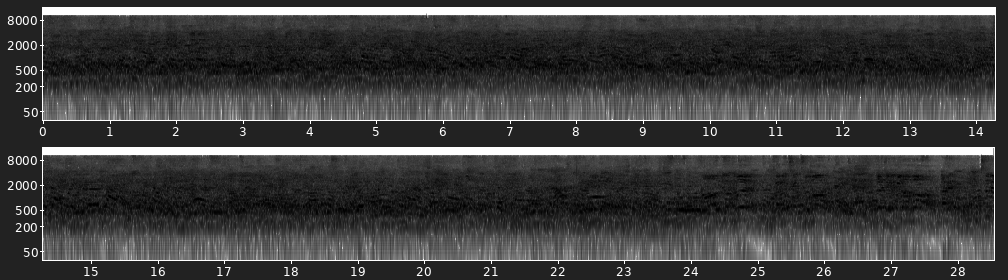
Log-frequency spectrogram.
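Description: A man speaks steadily into a microphone, heard through loudspeakers in a large echoing room.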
